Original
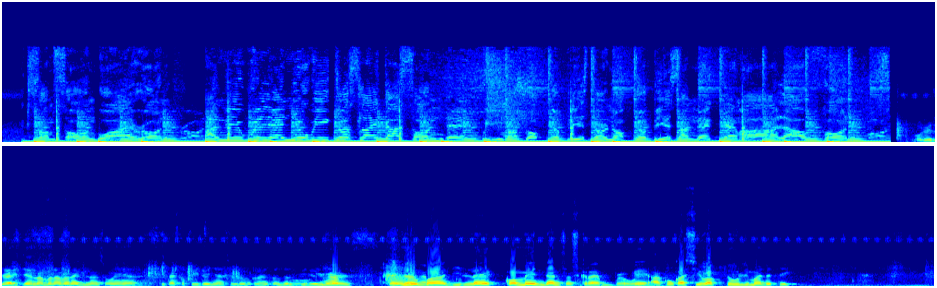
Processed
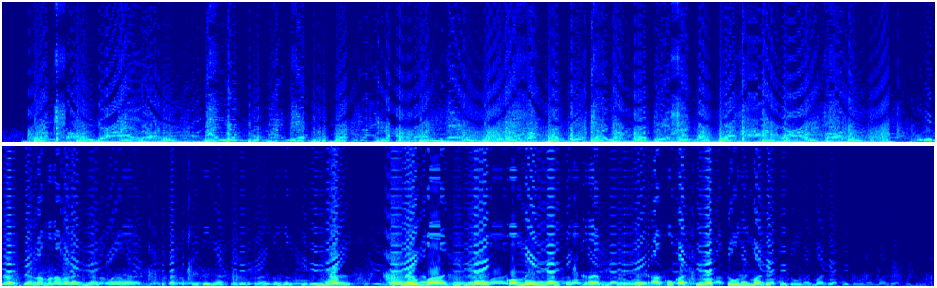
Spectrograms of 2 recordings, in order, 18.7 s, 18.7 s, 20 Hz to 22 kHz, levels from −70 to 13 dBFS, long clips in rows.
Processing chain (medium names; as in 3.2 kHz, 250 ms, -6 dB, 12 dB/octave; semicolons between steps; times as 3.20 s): high-pass 110 Hz 12 dB/octave; treble shelf 4 kHz +11 dB; 2.34–3.94 s: level held to a coarse grid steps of 9 dB; decimation with a swept rate 10×, swing 100% 1.3 Hz; on a send: feedback delay 625 ms, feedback 37%, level -11 dB; on the sum: trim -8 dB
